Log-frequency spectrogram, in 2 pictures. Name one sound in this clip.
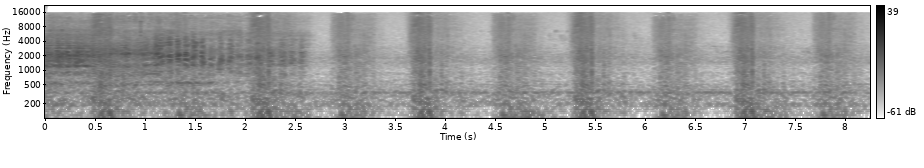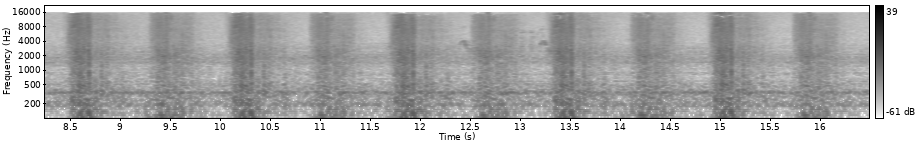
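Large wings flap with rhythmic whooshing beats.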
